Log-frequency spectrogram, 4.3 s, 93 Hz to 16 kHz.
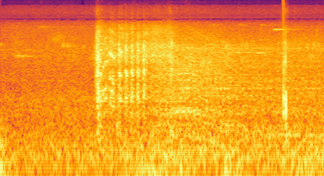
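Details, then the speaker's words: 2005 Toyota Highlander, 152,000 miles, 16 years old: short crank, catches within half a second and settles into an even, quiet idle with no misses or knocks; healthy start. "so i don't know what do you guys think i think that sounds great for a car like this it starts up it's so buttery smooth"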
